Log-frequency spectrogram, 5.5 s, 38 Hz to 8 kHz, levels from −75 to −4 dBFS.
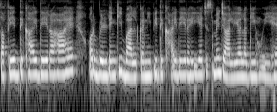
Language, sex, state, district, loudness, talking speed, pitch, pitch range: Hindi, female, Delhi, New Delhi, -15 LUFS, 205 wpm, 225 Hz, 215-230 Hz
